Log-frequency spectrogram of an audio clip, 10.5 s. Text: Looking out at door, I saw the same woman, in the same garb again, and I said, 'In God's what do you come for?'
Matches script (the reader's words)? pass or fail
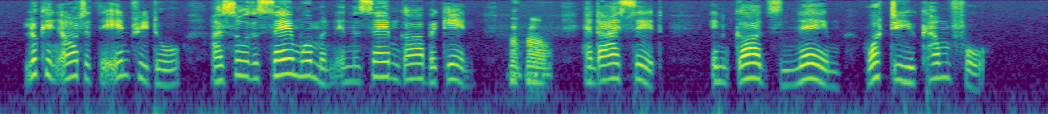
fail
